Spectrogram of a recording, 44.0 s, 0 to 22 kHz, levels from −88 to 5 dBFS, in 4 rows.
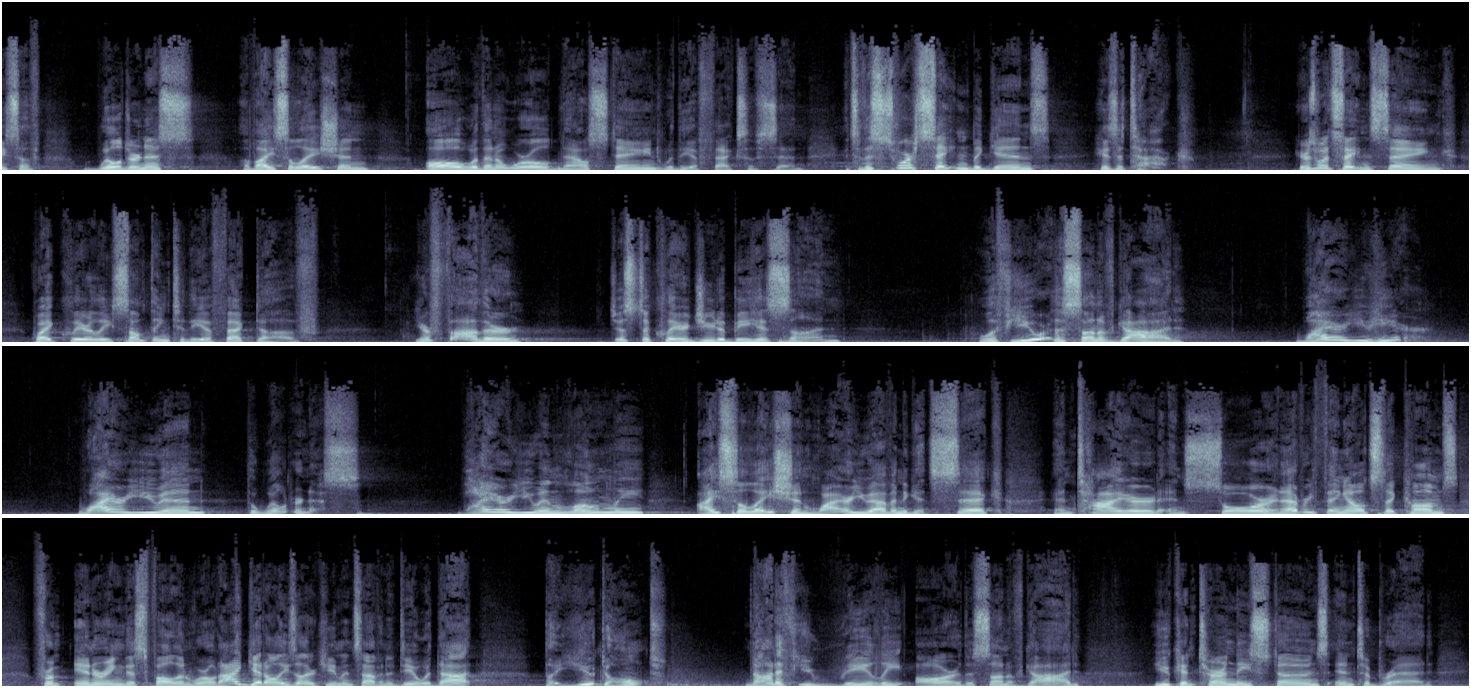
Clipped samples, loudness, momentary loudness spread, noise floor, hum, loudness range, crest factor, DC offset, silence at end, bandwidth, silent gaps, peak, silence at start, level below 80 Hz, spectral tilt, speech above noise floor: under 0.1%; -18 LUFS; 13 LU; -54 dBFS; none; 4 LU; 18 dB; under 0.1%; 0.25 s; 18.5 kHz; none; -2 dBFS; 0 s; -48 dBFS; -4 dB/octave; 36 dB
